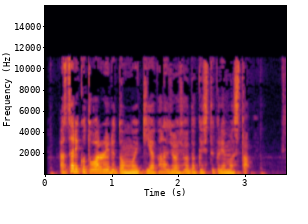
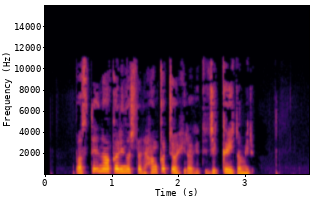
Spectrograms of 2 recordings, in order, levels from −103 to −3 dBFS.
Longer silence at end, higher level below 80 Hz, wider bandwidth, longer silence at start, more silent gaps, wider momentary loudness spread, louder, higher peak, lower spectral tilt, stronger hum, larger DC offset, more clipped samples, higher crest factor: second, 0 s vs 0.85 s; first, -66 dBFS vs -74 dBFS; about the same, 11.5 kHz vs 11.5 kHz; second, 0.1 s vs 0.45 s; neither; second, 7 LU vs 11 LU; first, -23 LUFS vs -27 LUFS; first, -4 dBFS vs -10 dBFS; about the same, -4.5 dB/octave vs -5 dB/octave; neither; neither; neither; about the same, 20 dB vs 18 dB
